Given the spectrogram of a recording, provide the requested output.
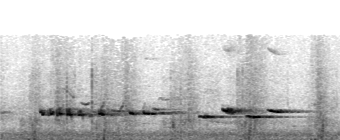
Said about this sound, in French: Et quelques oiseaux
